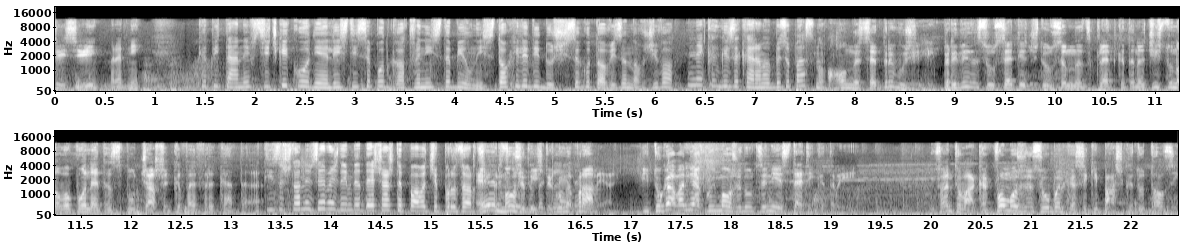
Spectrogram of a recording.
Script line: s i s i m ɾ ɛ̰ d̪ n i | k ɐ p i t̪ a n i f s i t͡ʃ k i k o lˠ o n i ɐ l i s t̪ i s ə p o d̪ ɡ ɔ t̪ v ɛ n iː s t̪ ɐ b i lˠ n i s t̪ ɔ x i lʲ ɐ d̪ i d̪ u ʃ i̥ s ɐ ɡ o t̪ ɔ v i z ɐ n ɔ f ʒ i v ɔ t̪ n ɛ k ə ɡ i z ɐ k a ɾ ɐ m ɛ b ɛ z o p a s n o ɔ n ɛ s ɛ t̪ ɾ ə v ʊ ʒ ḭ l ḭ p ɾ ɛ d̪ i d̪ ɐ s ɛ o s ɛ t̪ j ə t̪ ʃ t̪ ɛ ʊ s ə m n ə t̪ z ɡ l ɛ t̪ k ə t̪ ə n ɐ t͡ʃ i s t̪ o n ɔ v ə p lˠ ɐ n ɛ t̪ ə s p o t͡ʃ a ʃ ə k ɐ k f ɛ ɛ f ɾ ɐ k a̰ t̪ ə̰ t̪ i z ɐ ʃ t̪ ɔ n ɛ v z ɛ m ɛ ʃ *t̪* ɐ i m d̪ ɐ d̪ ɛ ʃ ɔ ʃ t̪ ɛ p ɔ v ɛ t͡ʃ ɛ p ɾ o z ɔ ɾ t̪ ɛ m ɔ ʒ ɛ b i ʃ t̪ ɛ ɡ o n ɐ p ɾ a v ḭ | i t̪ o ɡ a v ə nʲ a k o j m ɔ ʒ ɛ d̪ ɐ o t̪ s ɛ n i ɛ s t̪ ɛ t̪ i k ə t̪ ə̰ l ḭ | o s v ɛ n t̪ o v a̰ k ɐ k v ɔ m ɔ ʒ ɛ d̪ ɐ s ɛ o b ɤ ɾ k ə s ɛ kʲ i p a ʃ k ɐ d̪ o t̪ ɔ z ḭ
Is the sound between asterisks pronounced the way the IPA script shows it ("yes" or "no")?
no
